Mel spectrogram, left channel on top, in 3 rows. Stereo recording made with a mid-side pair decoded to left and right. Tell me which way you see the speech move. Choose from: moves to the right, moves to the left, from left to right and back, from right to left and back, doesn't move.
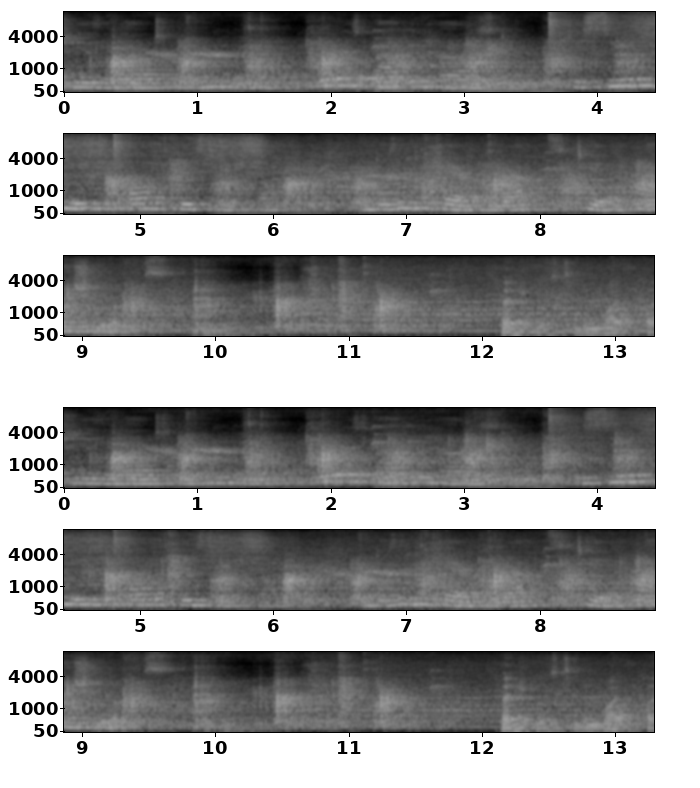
moves to the right.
